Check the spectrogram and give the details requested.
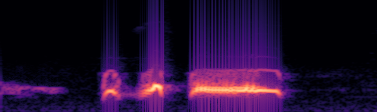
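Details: Spotted dove used as a decoy, calling to lure wild birds fast: a soft lead-in note, then two short coos and a drawn-out, even coo lasting about half a second.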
